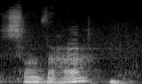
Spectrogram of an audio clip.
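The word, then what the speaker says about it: slàinte mhath: I believe it's pronounced Slan Vahar.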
